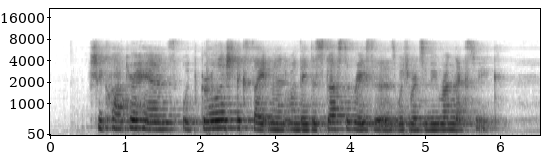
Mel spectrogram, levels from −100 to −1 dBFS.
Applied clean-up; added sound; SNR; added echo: neural separator model SepFormer DNS4.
